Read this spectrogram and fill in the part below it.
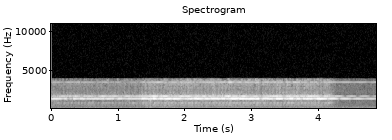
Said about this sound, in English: Or that telephone ringing.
